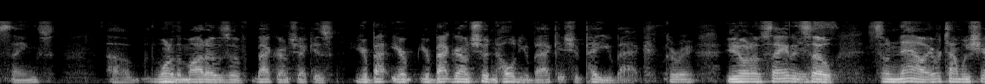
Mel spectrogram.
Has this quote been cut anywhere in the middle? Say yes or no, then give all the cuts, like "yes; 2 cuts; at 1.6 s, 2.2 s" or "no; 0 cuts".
yes; 1 cut; at 3.4 s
